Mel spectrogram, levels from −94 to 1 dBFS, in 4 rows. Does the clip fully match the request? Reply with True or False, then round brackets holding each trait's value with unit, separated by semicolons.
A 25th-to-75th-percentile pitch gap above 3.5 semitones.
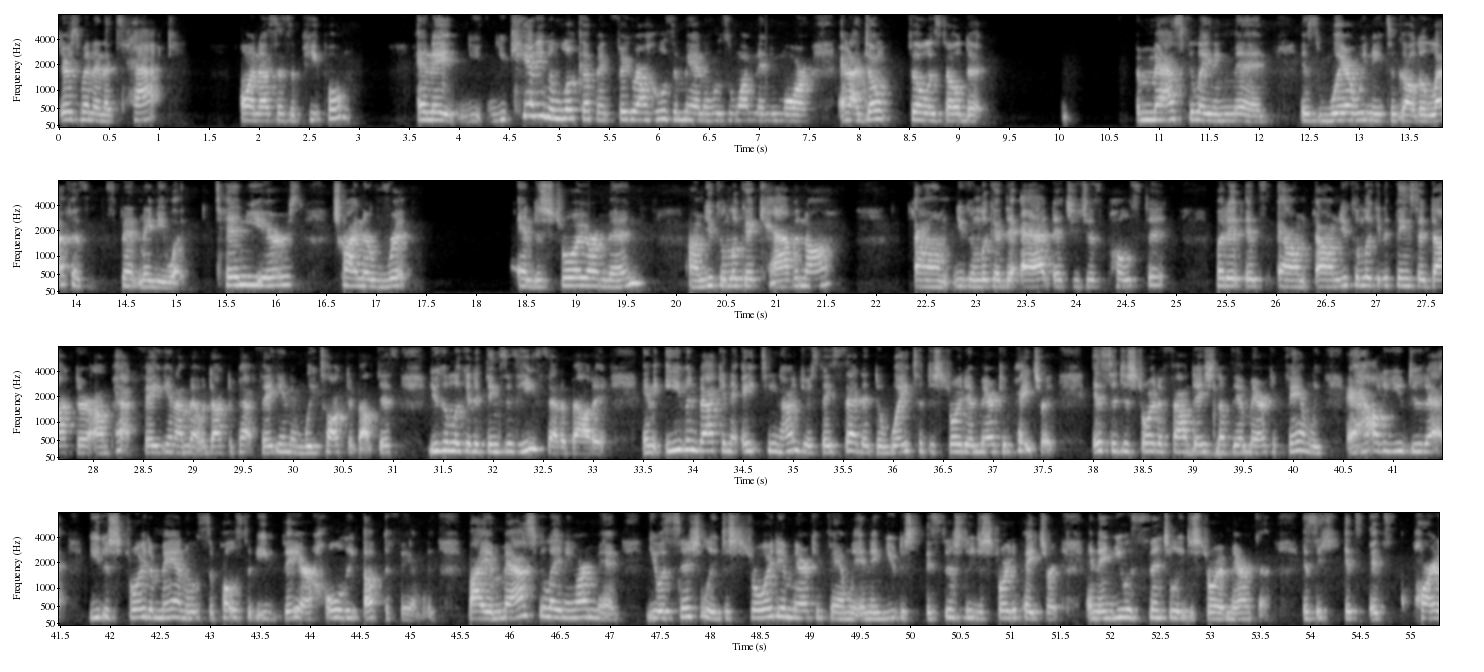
False (3.1 semitones)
